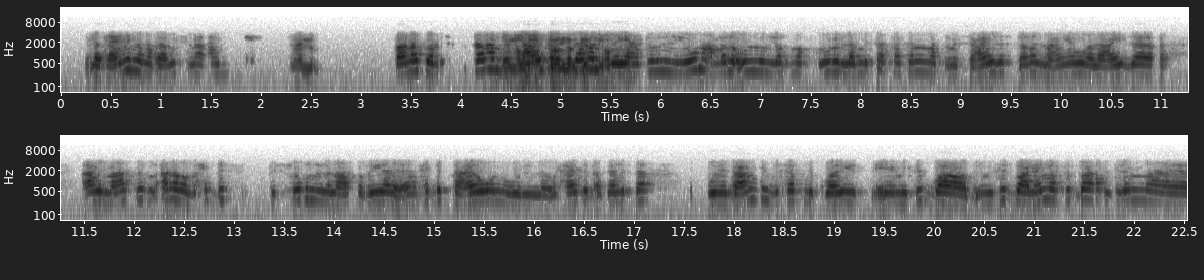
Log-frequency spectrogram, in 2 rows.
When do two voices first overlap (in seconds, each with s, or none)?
4.4 s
